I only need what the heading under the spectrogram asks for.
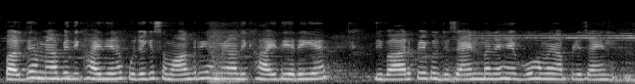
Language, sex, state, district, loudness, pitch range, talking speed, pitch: Hindi, female, Bihar, Jamui, -16 LUFS, 235-265 Hz, 275 wpm, 250 Hz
